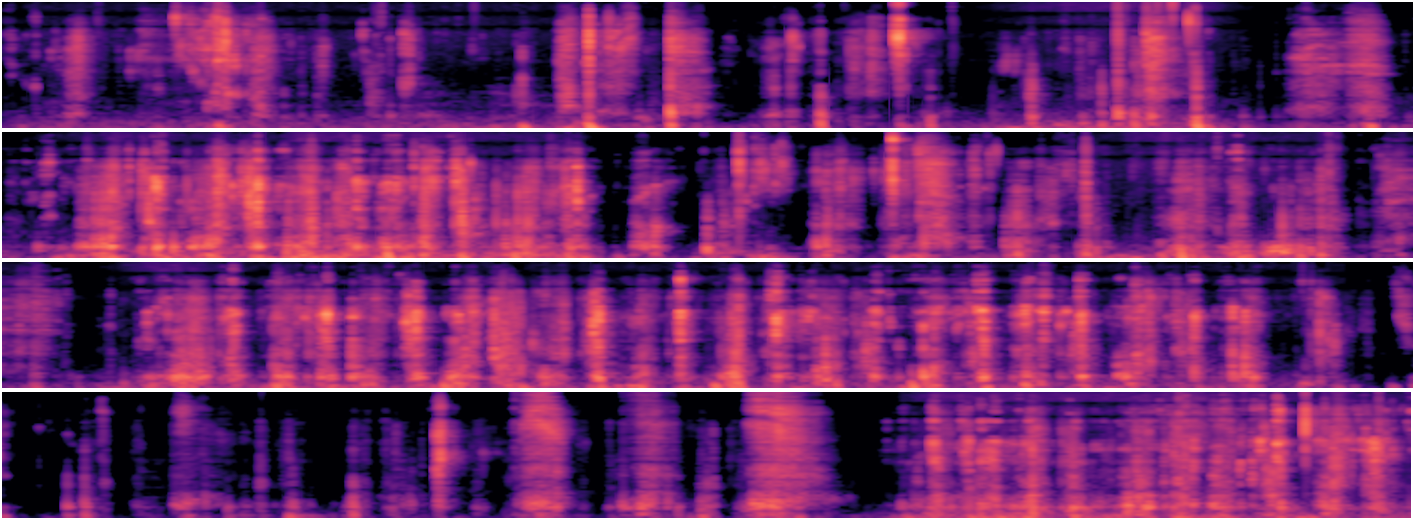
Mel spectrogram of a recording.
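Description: Close-miked chewing and crunching of mouthfuls of spicy steamed octopus and abalone with bean sprouts: dense runs of wet crunches lasting a few seconds, with short pauses between.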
